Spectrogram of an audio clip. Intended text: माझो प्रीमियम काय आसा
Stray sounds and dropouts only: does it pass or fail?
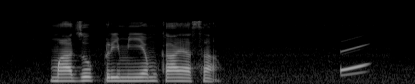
fail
